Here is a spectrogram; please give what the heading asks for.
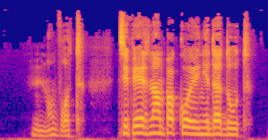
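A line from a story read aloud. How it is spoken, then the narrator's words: Grumbling. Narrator (Russian): проворчал Этьен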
